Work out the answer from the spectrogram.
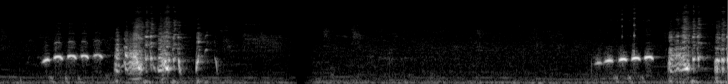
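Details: Turkey calling twice, several seconds apart. Each time a string of high, evenly spaced whistled notes climbs slightly and runs straight into a harsh, rolling gobble.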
